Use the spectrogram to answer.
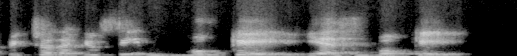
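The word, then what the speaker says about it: bouquet: that you see yes bokeh have you ever wondered why this has such strange spelling because it is a french word again you we put b-o-u-q-u-e-t it is not buket because it is a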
